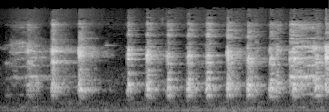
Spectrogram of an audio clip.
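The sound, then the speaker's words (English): A chicken clucks in a quick, rhythmic series of sharp calls, a few spaced notes and then a faster run, fairly loud with no one talking. “What about chickens?”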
